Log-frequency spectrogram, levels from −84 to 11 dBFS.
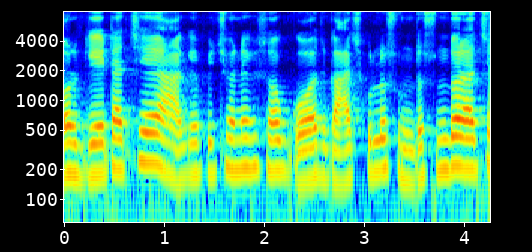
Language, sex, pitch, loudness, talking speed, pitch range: Bengali, female, 195 Hz, -17 LUFS, 155 wpm, 170-210 Hz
